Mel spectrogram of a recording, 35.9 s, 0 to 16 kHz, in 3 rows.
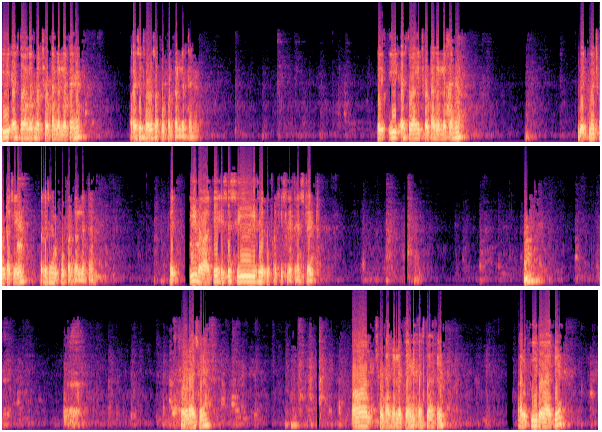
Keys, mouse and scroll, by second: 0.3 e, 3.5-5.0 drag, 8.1 e, 13.4-14.9 drag, 16.1 e, 19.4-20.6 middle drag, 20.6 click, 24.0-25.6 drag, 25.9 s, 30.9 ctrl+z, 32.8 s.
